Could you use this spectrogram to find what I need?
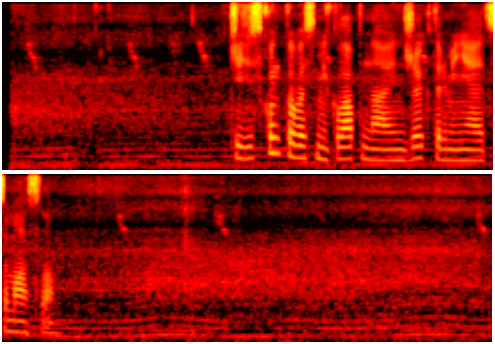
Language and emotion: Russian, neutral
